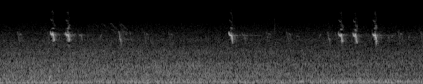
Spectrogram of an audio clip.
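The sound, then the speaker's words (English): A bird, numbered 301, calls loudly with six short, sharp, high-pitched chirps, a quick pair, a lone note, then a rapid trio, ringing out over a steady rushing background noise; recorded on filter 3. “Now I'm pointing at 301 because he's calling really loud.”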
